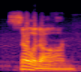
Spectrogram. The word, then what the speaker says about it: Celadon: Celadon. Like the color.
